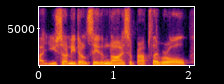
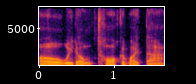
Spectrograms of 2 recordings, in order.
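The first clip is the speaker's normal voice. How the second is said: put-on Liverpudlian accent; 3 semitones lower than usual. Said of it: "Ringo just said in a Liverpudlian accent".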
